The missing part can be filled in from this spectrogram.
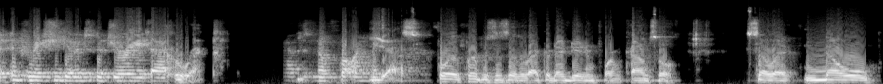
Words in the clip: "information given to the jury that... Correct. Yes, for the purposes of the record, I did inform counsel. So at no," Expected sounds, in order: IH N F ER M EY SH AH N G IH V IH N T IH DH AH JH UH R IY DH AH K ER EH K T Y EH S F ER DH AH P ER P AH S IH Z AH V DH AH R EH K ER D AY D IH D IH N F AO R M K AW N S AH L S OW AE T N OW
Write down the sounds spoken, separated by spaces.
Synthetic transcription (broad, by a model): IH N F ER M EY SH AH N G IH V IH N T IH DH AH JH UH R IY DH AH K ER EH K T Y EH S F ER DH AH P ER P AH S IH Z AH V DH AH R EH K ER D AY D IH D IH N F AO R M K AW N S L S OW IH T N OW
